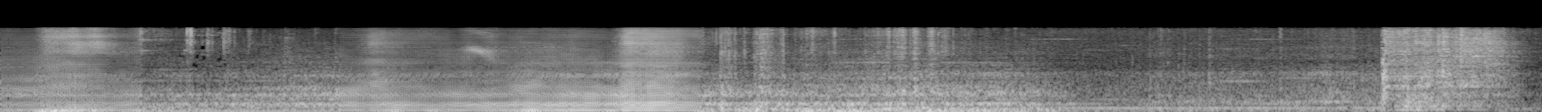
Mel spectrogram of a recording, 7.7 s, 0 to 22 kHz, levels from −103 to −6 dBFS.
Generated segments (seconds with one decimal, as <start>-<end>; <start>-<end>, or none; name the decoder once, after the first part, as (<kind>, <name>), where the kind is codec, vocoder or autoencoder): 0.0-0.7 (vocoder, Vocos); 1.7-3.5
